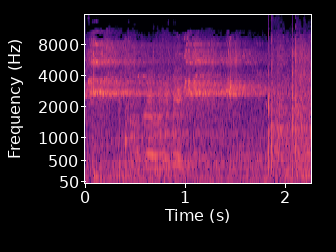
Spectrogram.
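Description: Court shoes squeaking on a wooden sports-hall floor during badminton footwork: several short, high squeaks, then a sharp footfall stamp near the end.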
